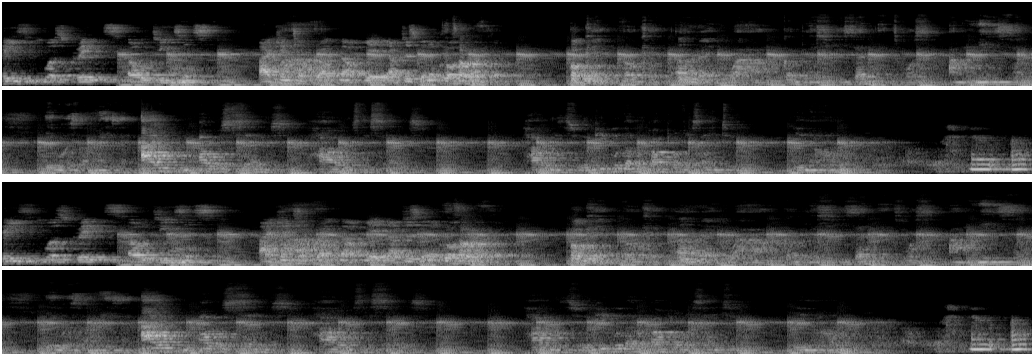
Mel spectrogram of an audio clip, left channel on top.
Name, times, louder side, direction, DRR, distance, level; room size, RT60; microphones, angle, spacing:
voice 1, 0.0-2.1 2.6-5.0 5.7-6.0 6.7-7.2, left 2 dB, 50° left, -2 dB, 0.4 m, -25 dB
sound 1, 1.1-19.1, left 1 dB, 10° left, 1.0 m, -31 dB
voice 2, 2.7-3.3 4.4-4.9 5.7-14.5 15.5-17.7 18.2-18.7, left 1 dB, 70° left, -1 dB, 0.8 m, -29 dB
voice 3, 18.4-20.6, right 1 dB, 10° right, 1 dB, 0.4 m, -27 dB
6.1 x 2.8 x 2.5 m, 1.2 s
head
